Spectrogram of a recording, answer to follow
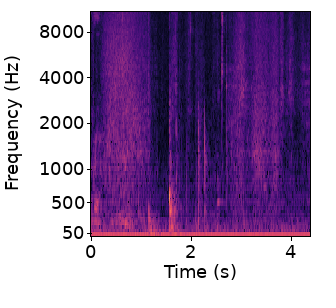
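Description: Handling noise of a paintball marker being slid out of its padded gun case and set down on a table: rubbing, then a soft knock about one and a half seconds in and a few small clicks.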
